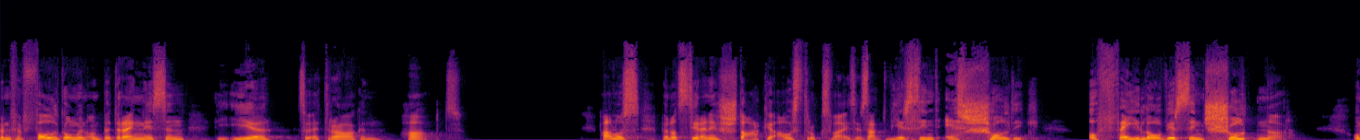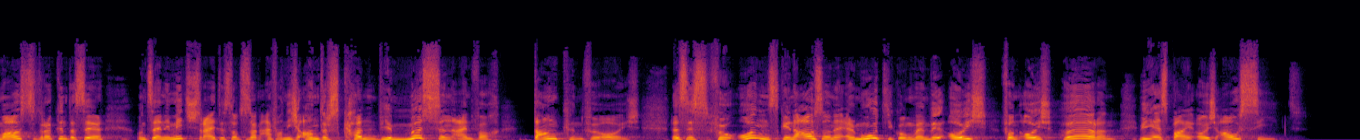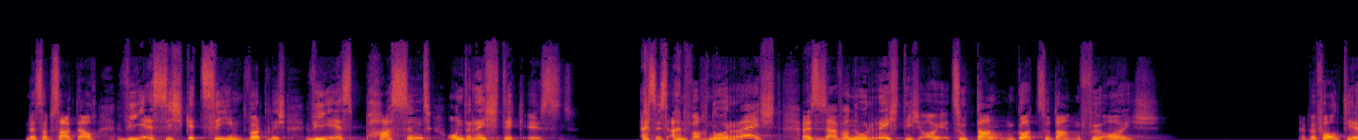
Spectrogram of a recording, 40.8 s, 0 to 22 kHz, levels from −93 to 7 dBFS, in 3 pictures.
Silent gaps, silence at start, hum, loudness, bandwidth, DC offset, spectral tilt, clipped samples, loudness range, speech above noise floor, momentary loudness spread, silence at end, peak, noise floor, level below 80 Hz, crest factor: none; 0 s; none; -22 LUFS; 16 kHz; under 0.1%; -4 dB/octave; under 0.1%; 9 LU; 67 dB; 13 LU; 0 s; -2 dBFS; -89 dBFS; -64 dBFS; 20 dB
